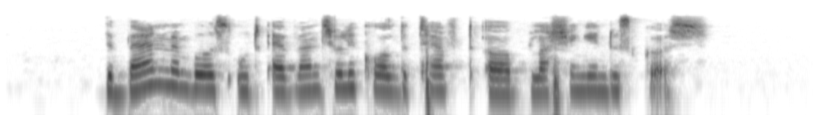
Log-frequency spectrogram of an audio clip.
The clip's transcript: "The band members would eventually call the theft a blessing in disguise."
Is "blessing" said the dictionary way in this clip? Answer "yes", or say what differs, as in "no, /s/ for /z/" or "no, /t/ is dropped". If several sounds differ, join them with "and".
no, /ʃ/ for /s/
